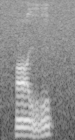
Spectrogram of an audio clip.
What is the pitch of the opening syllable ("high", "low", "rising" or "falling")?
low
